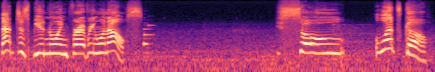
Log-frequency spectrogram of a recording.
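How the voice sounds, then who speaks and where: A woman voicing a sweet, eager young boy in a game, with an earnest, excited manner, over game music. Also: very high voice, takes it slowly, noisy background, full character voice. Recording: game audio with music behind.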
